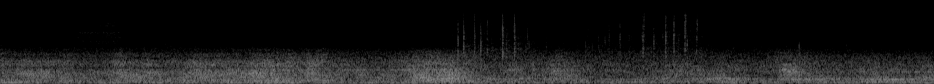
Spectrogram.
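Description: Jet airliner passing high overhead: a steady distant rumble, with bird calls over it. A run of faint clicks comes about halfway through.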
